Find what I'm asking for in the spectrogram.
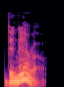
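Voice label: "dinero", British English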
